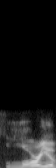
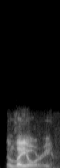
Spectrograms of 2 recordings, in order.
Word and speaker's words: Leori: Correct me if I pronounce this wrong, Michael. It's Loria Voss? Leori. It's Leori Voss of Nadal.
